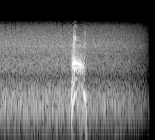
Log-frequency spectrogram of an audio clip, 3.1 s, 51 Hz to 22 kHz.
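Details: Iberian lynx call recorded on 27 April 2022, a single short wavering, yowling note with a descending harmonic sweep, lasting about a quarter second, over a faint background hiss.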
